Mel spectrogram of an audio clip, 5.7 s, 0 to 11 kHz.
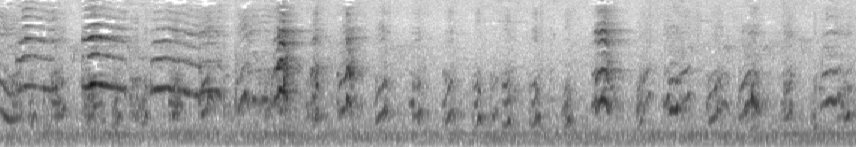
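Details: Kuvasz puppies, a 2013 litter, eating raw food: a busy run of short, high, quavering whines and squeaks that overlap, some rising then falling, with a faint steady hum beneath.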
